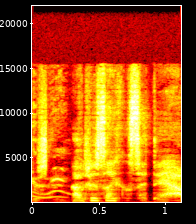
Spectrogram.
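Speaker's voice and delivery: quick hushed whisper. Pretend. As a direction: whisper it like not to wake someone. Whispering the plan.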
